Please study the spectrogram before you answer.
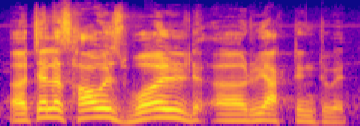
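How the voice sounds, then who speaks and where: A man's voice: a little high, animated, normal speed, darkish tone. A man with an Indian accent working as a news anchor, putting questions to a correspondent on air. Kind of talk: broadcast interviewing.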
